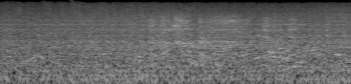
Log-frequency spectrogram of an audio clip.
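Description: Street noise: the steady rumble of a running vehicle engine and traffic, with people's voices in the background.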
